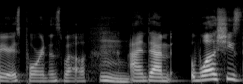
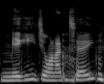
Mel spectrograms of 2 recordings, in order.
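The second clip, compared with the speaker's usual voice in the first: put-on Australian accent; 5 dB quieter than usual. Retelling a scene, the speaker quotes a woman offering tea: australian accent. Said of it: "that's my Australian accent".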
